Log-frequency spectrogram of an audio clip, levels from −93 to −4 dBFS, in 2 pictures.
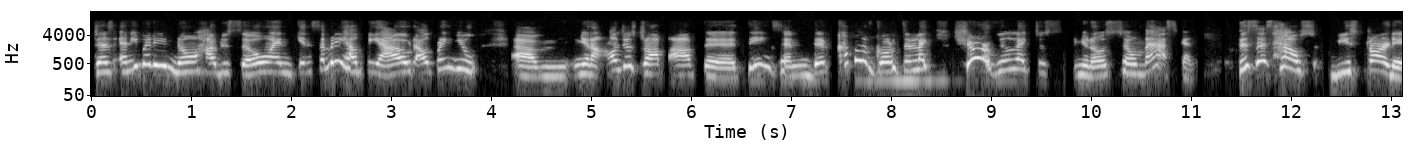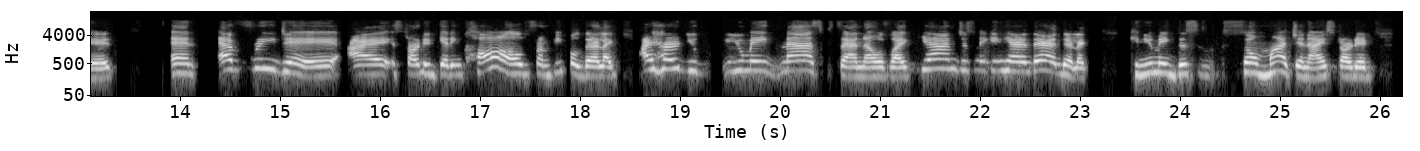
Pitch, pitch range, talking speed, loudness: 260 Hz, 215-305 Hz, 200 wpm, -19 LUFS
